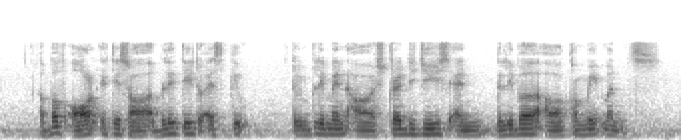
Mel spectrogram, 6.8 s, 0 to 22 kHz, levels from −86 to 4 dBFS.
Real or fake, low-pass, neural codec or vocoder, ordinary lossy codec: real; 7.2 kHz; none; none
